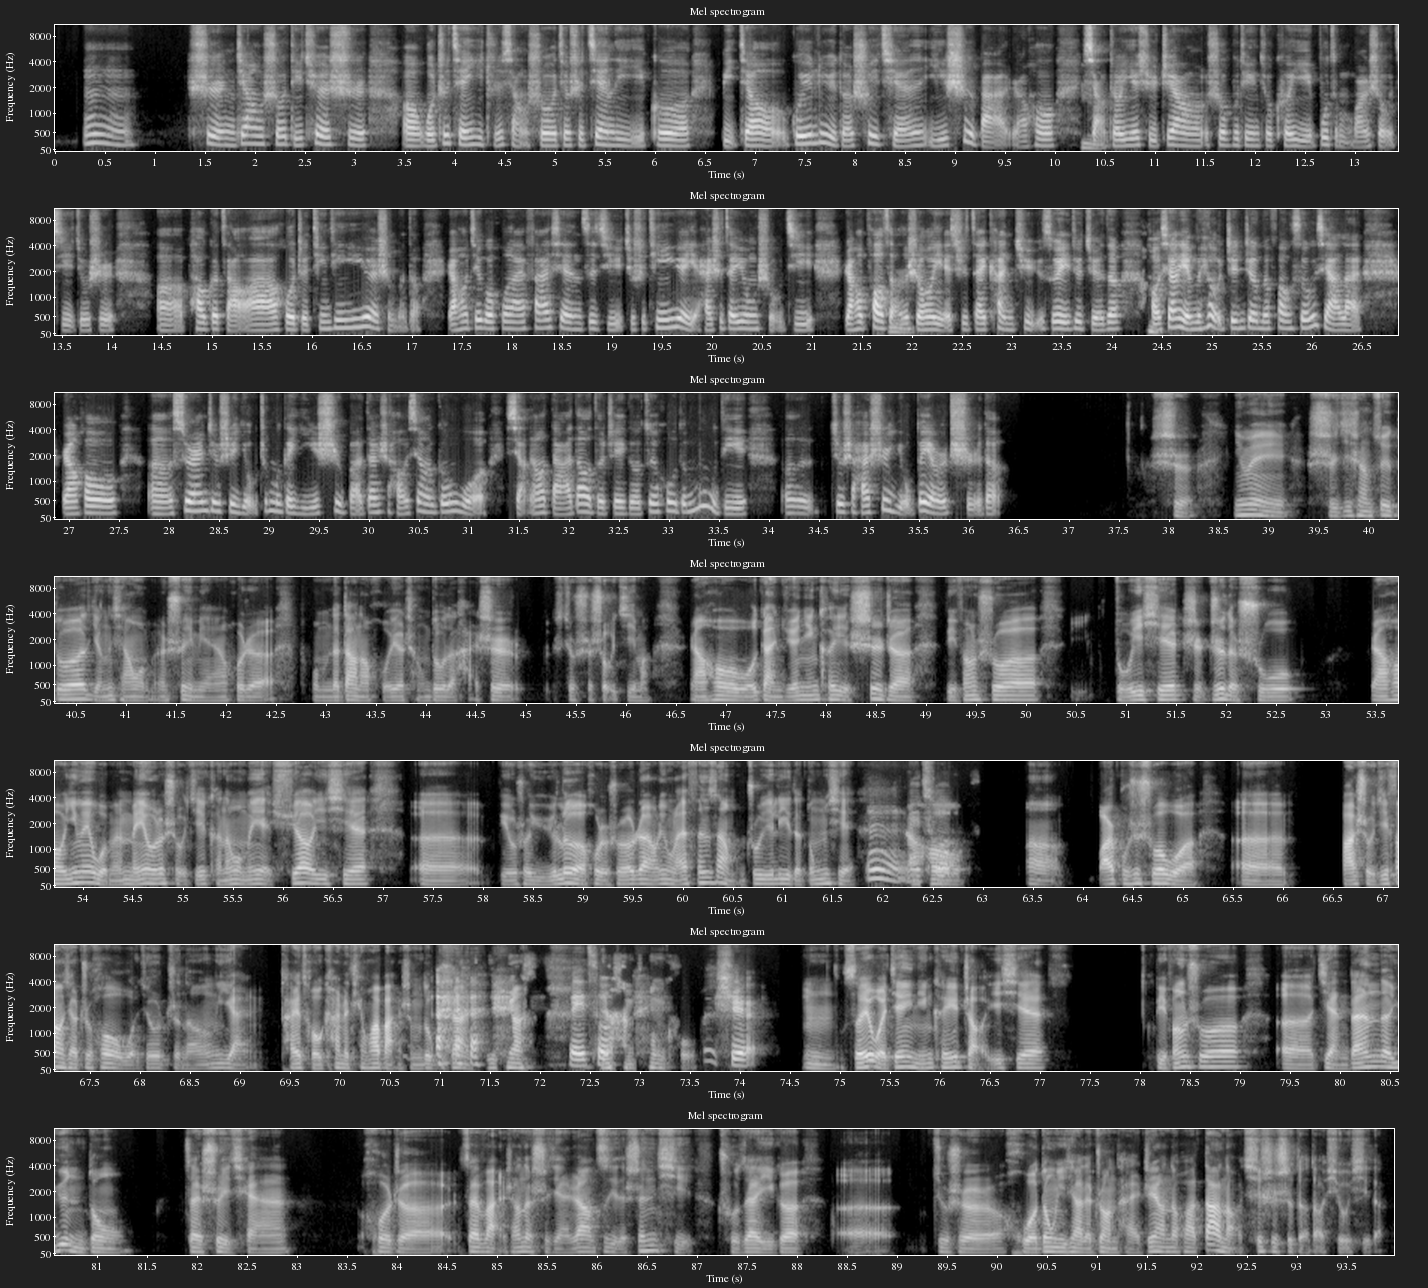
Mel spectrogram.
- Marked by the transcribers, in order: joyful: "好像也没有真正的放松下来"; chuckle; tapping; teeth sucking; teeth sucking; other noise; laugh; chuckle; lip smack
- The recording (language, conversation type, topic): Chinese, advice, 为什么我很难坚持早睡早起的作息？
